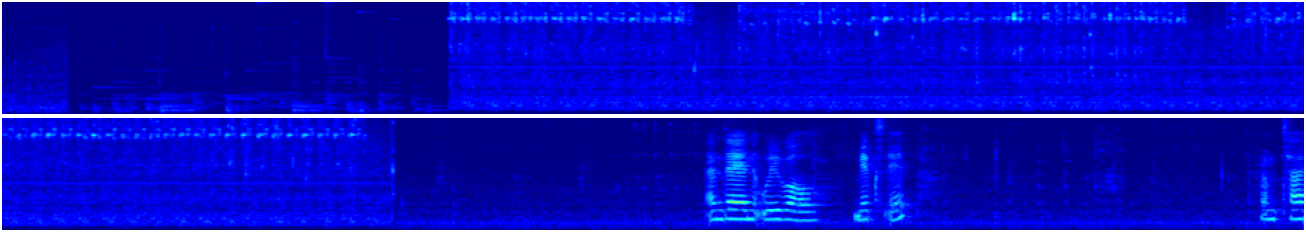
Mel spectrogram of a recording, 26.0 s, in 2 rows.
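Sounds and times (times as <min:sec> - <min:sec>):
wire whisk clicking against glass bowl: 0:04.5 - 0:16.7.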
